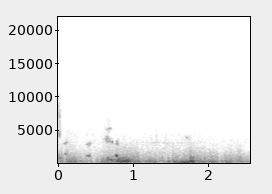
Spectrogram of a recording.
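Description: Wind buffets a microphone outdoors, a low rumbling roar that swells in two gusty surges before easing off, with no voices heard.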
